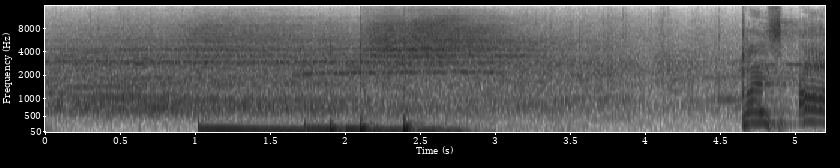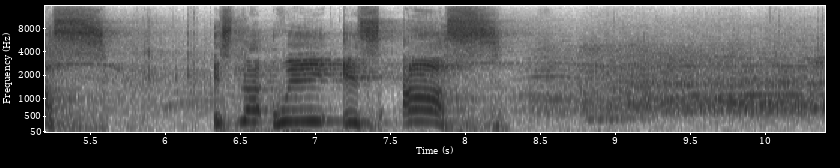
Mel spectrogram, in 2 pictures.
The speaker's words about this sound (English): love you, Glastonbury. Glastonbury, please give yourself a round of applause.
